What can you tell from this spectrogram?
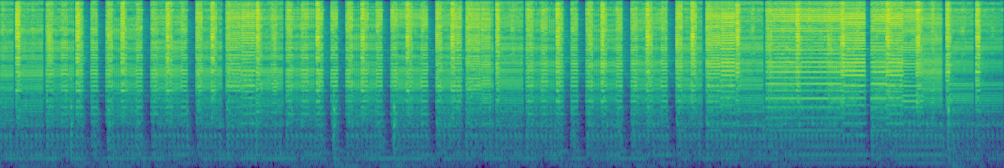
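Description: A harsh, buzzy electronic rendition of a pop song melody, played in choppy bursts with brief gaps, like a tune squeezed out of an old beeping gadget. Loud and steady, with no voices.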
